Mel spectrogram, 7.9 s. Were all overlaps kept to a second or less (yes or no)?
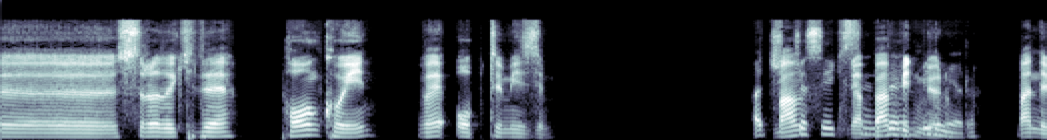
no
